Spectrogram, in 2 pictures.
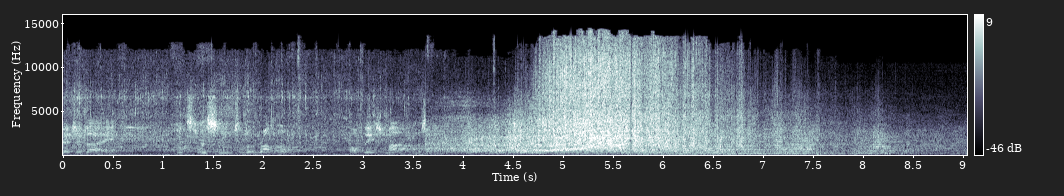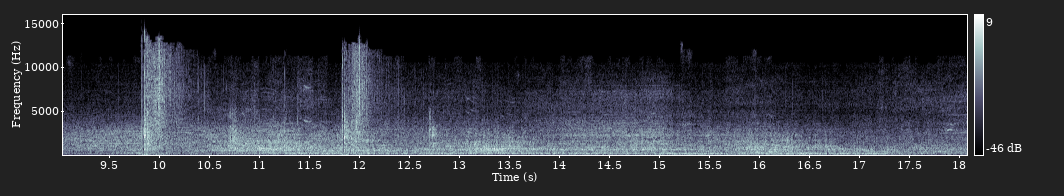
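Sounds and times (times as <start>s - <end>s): propeller plane engines rumbling: 0.0s - 18.0s
sharp bangs: 9.8s - 10.9s, 11.8s - 12.8s.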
